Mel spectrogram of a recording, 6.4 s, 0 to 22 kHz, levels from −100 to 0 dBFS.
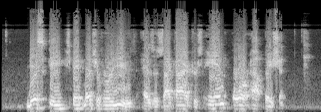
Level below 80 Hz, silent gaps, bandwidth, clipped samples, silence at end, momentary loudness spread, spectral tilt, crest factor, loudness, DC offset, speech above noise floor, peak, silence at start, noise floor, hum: -38 dBFS; none; 16.5 kHz; under 0.1%; 0.25 s; 14 LU; -4 dB/octave; 8 dB; -7 LUFS; under 0.1%; 22 dB; 0 dBFS; 0.1 s; -29 dBFS; none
